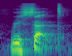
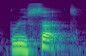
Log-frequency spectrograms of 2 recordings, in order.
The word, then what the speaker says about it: reset: look here we have reset reset your phone okay um select notice how the stress is on the second part of the word here reset select okay not my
